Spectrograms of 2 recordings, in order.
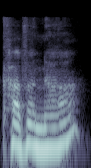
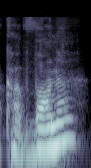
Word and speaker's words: kavanah: For him, prayer was not simply a recitation, not simply a plea for this or that, but it involved kavanah, or kavona, as he pronounced it, namely devotion, intention, leading to dveikus.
